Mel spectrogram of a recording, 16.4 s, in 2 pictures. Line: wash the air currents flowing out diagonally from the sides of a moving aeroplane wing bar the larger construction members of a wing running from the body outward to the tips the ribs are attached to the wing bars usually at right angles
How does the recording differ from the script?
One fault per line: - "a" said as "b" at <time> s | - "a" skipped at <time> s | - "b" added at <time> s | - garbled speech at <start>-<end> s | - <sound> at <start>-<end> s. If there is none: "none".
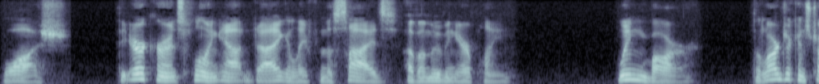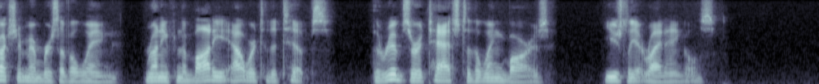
none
